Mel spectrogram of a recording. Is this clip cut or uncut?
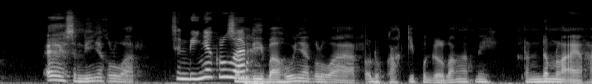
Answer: cut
